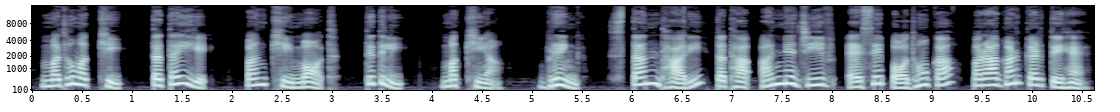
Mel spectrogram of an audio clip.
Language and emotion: Hindi, neutral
